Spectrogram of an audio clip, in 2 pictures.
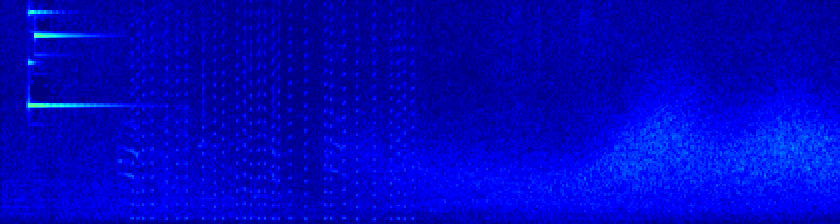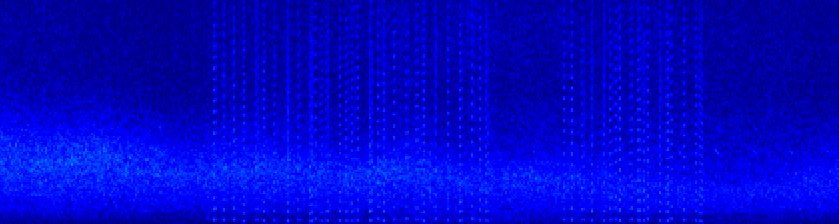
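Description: Rapid soft beeps chatter in quick bursts.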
